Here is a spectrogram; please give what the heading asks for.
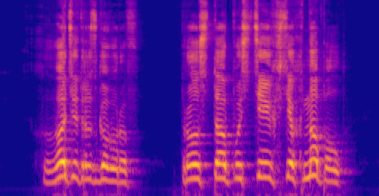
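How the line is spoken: Barked. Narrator (Russian): рявкнул Гал магу

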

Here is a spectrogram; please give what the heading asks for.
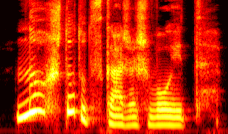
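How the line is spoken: Exaggeratedly mournful sigh. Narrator (Russian): вздохнул МакГрегор преувеличенно сокрушенно

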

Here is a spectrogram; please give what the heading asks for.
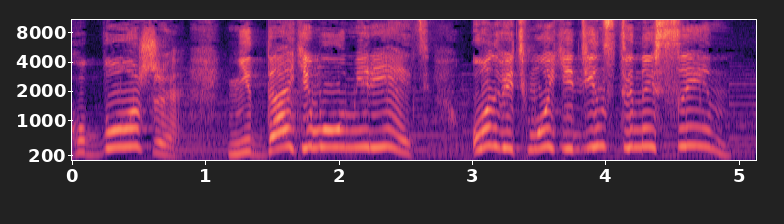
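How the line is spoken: Terrified scream. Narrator (Russian): Билл в ужасе закричал

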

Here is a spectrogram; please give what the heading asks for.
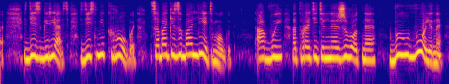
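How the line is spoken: Shouting woman. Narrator (Russian): закричала она, обратившись к Незнайке

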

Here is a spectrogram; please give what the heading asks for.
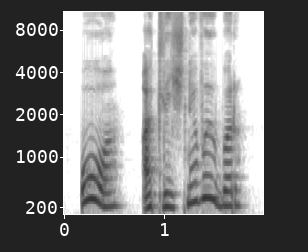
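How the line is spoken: Joyful exclamation. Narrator (Russian): радостно воскликнула миссис Коннорс

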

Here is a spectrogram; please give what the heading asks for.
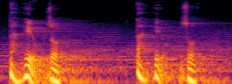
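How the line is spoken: Muttering. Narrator (Vietnamese): Lý Thu Nga chớp mắt lẩm bẩm nói

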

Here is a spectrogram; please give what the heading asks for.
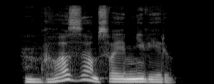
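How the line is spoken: Muttered. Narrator (Russian): наконец пробормотал он

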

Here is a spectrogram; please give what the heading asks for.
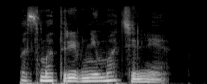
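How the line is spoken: Purring man. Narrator (Russian): промурлыкал мужчина

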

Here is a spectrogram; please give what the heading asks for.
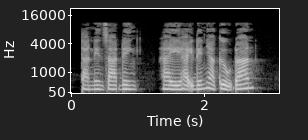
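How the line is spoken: Soft smiling question. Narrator (Vietnamese): mỉm cười hỏi khẽ

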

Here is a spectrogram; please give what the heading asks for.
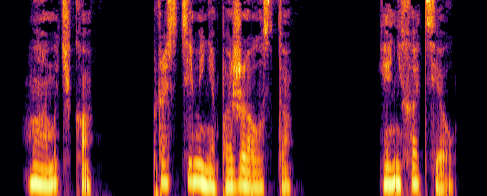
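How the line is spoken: Quiet, halting. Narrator (Russian): Миша тихо, прерывисто произнес

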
